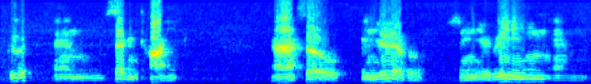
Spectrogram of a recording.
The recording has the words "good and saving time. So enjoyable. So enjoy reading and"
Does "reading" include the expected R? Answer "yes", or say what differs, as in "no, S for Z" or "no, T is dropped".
yes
